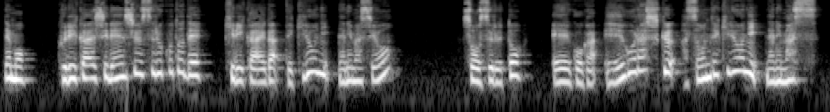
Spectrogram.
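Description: Breathy, higher-voiced woman teaching a lesson. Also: expressive, a little fast. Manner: clear, instructive. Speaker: language lesson host. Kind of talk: scripted lesson narration.

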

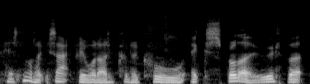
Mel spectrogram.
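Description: A middle-aged English man works his beehives in a garden apiary, giving a relaxed running commentary and speaking gently to the bees. His voice is fairly low and his pace a little slow. The recording is dry with the high end cut off.

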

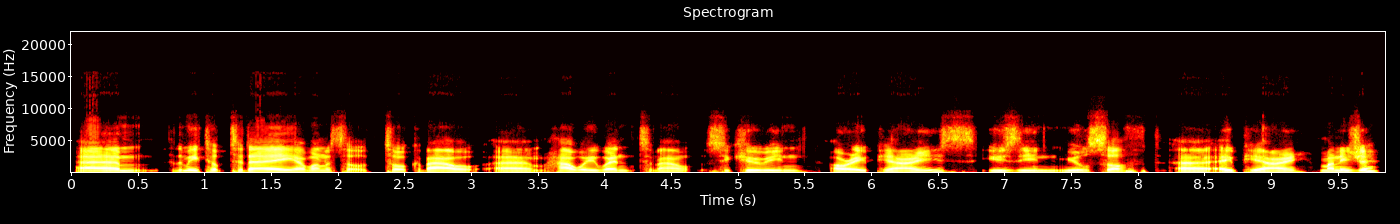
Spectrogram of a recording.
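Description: A man's voice: on the low side, fairly even intonation, normal speed, hardly any pauses, fairly bright tone, clear, resonant tone, no echo, dull audio. A man from Northern England, with an accent mixed with Australian and American traces, giving a conversational meetup presentation as an integration manager, with frequent ums. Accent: Northern English with Australian and American traces. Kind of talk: conference presentation.

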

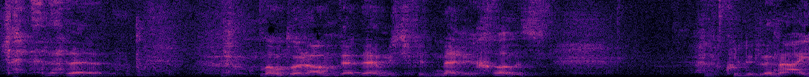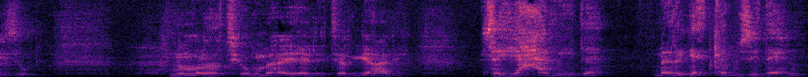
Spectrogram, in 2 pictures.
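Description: An actor playing a proud, scheming former village mayor with an Egyptian accent, insistent in manner. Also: male voice, low voice, animated, brisk, pauses often, fairly bright tone, reverberant, a little hiss or hum. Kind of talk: TV drama acting.

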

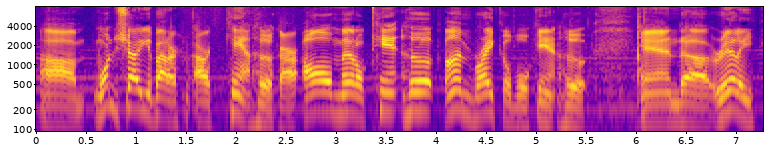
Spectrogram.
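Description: A man's voice: on the high side, animated, a little slow, fairly bright tone, faint music behind. An older man casually demonstrating sawmill tools outdoors, talking in a folksy, rambling way with many fillers. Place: outdoors by a sawmill and in a wooded lot.

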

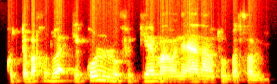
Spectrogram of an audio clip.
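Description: A man's voice: medium pitch, racing. A young man with an Egyptian Arabic accent telling his personal story to a host in a casual, rambling way, often addressing him as doctor. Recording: muffled lo-fi audio.

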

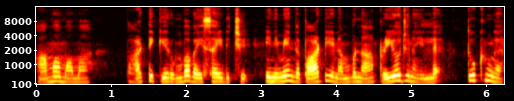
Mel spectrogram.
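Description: A woman's voice: mid-range voice, fairly even intonation, unhurried, dark tone, no room sound, close to an everyday voice. A woman doing an earnest young brother. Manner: earnest, scolding his brother. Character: young man, caring but quick-tempered brother.

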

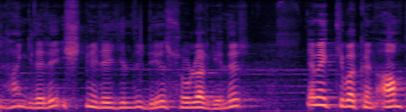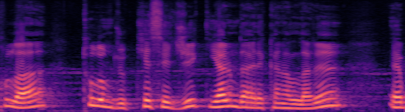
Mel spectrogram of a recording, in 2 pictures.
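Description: Male biology teacher, gravelly and mellow, asks and answers his own questions, slightly high voice. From Turkey. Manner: explains step by step, asks questions and answers them himself, repeats key terms. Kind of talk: exam solution lesson.

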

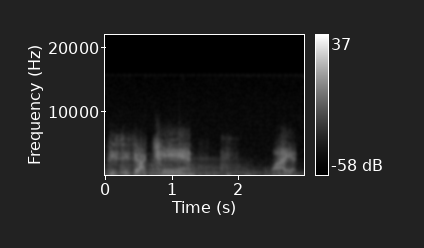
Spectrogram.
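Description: A brisk high chimp spy. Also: female voice, level tone, pushed and bright, faint music behind, full character voice. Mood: urgent. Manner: clipped, urgent commands. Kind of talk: dubbed TV comedy.

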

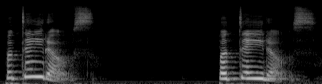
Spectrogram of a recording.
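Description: Woman, English teacher, pronunciation drill, slow deliberate delivery, repeats each word. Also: high-pitched, sing-song, vocal fry, a little mellow. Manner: slow, careful drilling of words twice. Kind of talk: pronunciation lesson.

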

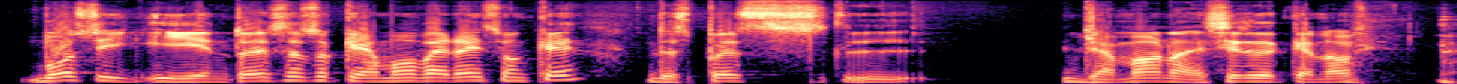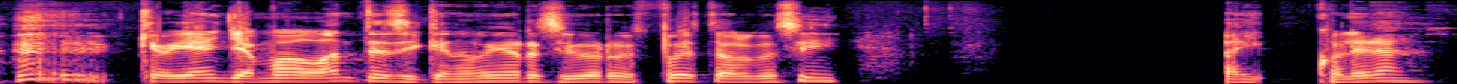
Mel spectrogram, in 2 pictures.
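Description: A man's voice: mid-range voice, fairly quick, no echo. A man chatting and joking casually on a live stream.

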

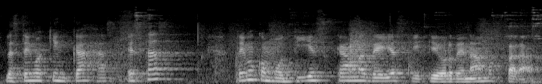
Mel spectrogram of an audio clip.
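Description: A young man, chatting casually in a home vlog and swinging between shouts and soft whispers. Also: on the high side, moderate pace. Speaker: vlogger. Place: home, indoors. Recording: echoey room, faint noise.

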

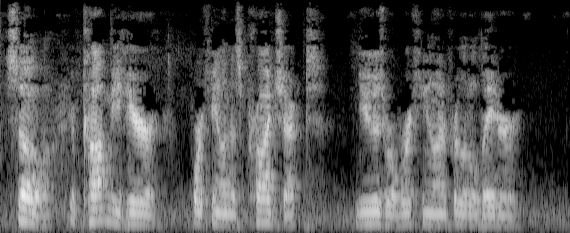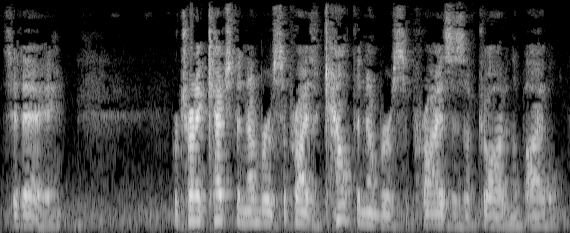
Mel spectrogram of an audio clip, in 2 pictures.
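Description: A man in his sixties speaking as a pastor in a casual welcome to camera, with halting, deliberate phrasing, in a small office. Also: mid-range voice, bright, forceful tone. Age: 60s. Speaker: pastor introducing a worship service. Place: small indoor church office. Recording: dull lo-fi sound with faint room noise.

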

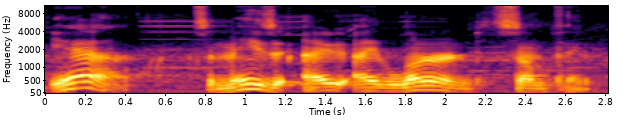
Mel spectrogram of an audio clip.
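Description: A man's voice: medium pitch, expressive, moderate pace, low-quality recording. A man gives playful, rambling commentary as he plays a party video game with a friend. His voice swings up and down a lot, and faint music plays behind him. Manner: joking, sarcastic, rambling. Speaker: gameplay commentator. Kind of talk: casual gameplay banter.

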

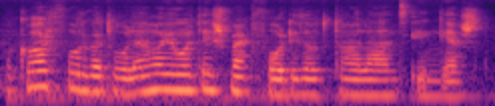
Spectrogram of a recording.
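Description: A woman narrating an audiobook in a measured, quiet storytelling manner. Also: lowish voice, lo-fi sound, a little hiss or hum.

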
